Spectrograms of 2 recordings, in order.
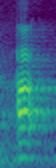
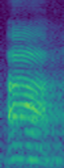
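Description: First: "a" said short, one beat; short vowel. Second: "a" drawn out over two beats; long vowel. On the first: Teacher contrasting two vowel lengths, short "a". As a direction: keep "a" to a single quick beat. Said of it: "trên là a và dưới là". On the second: Teacher contrasting two vowel lengths, long "a". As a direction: hold "a" twice as long. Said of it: "mình sẽ phải kéo dài". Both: Shown as a demonstration.

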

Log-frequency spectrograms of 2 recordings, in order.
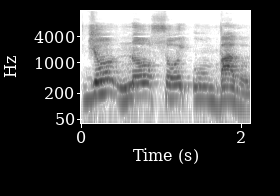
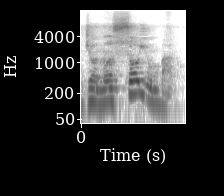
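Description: First: "Yo no soy un vago" drawn out slowly, each word weighed; slow it right down and lean on "yo"; solemn slowed repeat of "Yo no soy un vago"; slow emphatic repeat. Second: Said in the usual way. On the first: Shown as a demonstration. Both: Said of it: "repeated slower for emphasis".

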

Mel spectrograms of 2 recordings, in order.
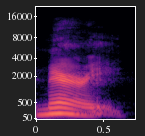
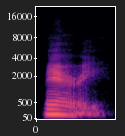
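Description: First: Said in the usual way. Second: "Mary" said soft, the way a close friend says it; quiet, loving "Mary"; tender, familiar "Mary". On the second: Shown as a demonstration. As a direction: say "Mary" gently, like you always have. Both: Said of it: "The way he's always said it".

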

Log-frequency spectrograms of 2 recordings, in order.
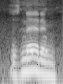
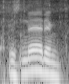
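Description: The two takes are said the same way.

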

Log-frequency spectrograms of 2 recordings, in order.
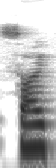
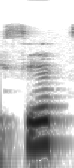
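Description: First: "sight" said with the long I, as in eye. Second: "Sit" said with a short clipped i, as in it. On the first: Teacher contrasting short I with long I, long I in "sight". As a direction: say "sight" so the I says its name. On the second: Teacher contrasting short I with long I, short i in "Sit". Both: Shown as a demonstration. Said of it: "طبعًا هاي إذا كانت long".

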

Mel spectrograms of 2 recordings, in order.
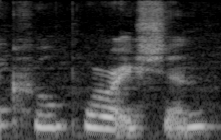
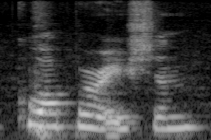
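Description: First: "cooperation" begun with a single "koo" sound; cooperation with first vowels merged. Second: "Cooperation" begun "koh-op", both vowels sounded; cooperation with separate co-op. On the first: Host thanks passengers, "cooperation" run together as "koo-peration". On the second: Speaker retries own word, "Cooperation" sounded as "koh-op-eration". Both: Shown as a demonstration.

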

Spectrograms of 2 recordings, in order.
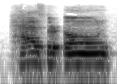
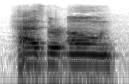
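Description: Both takes have the same delivery.

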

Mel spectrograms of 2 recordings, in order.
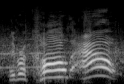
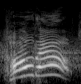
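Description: First: Rising preacher emphasis on called out; they were called out, pressing harder; building emphasis. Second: Much higher, louder cry of called out; called out, at the top of the voice; preaching shout. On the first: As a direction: lean into out with growing force. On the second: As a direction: ring it out to the back row. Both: Acted. Sermon climax, repeated phrase.

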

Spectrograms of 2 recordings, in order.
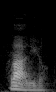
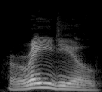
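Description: First: Said in the usual way. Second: Radio said the English way, rolled-back R, "ray-dee-oh"; radio with an English R and a "ray" vowel. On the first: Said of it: "radio sau robot". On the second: Shown as a demonstration. Teacher modelling English radio for Romanian learners, clear English R. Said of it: "La începutul cuvintelor".

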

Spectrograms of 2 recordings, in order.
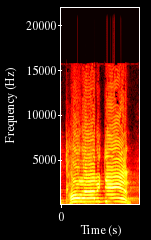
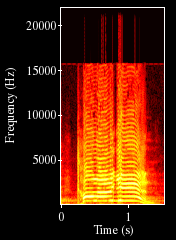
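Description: First: Loud, much higher preaching cry; first of two rising calls, loud and high. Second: Slow, very high, stretched-out shouted call; the peak cry, slower and even higher; drawn-out shout. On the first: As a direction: fling the call out to the room. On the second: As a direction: hold every word like a final altar call. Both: Real, not acted. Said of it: "preaching climax repeat".

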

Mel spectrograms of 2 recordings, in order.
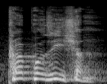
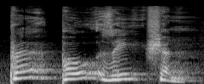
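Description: First: Said in the usual way. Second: Preposition very slow, pre, po, zi, tion; syllable by syllable. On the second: Shown as a demonstration. Teacher asking how many strokes, very slow segmented word. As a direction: split Preposition into four spaced beats. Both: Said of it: "Four strokes".

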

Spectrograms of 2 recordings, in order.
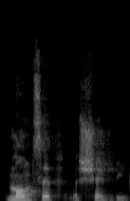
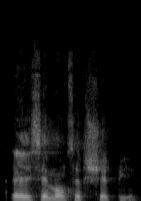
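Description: First: Slowed for an audience member taking the name down; slow clear repeat. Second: Said in the usual way. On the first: Shown as a demonstration. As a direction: repeat the name slowly so it can be noted. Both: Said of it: "Quel est l'éditeur".

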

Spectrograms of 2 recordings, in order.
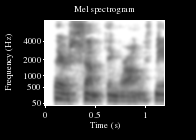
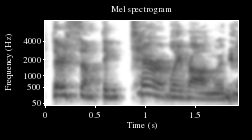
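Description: First: Said in the usual way. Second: Dramatic. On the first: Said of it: "frankly, I thought that for many, many years". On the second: Shown as a demonstration. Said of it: "when I was feeling particularly dramatic".

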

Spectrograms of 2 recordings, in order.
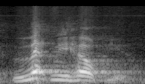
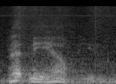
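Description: First: Said in the usual way. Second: Much softer and lower, an intimate echo; God's offer repeated gently to the congregation, hushed. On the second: Acted. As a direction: let the repeat drop almost to a hush. God's offer echoed softly.

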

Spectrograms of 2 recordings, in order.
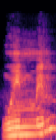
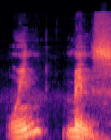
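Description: First: Said in the usual way. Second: "উইন্ডমিলস" split as উইন্ড, gap, মিলস; teacher sounding out "উইন্ডমিলস" in two parts; broken into syllables. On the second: Shown as a demonstration. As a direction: pause in the middle of "উইন্ডমিলস". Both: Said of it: "ভাঙলে কি হবে?".

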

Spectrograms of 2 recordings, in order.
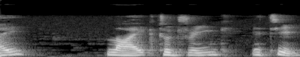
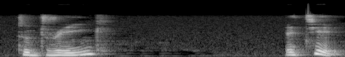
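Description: First: Whole sentence, unhurried. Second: To drink, pause, a tea, each piece set apart; word by word with pauses. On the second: Teacher spelling out a sentence for learners, word by word. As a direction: split To drink and a tea with a long gap. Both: Shown as a demonstration. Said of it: "Mesela diyelim ki".

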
